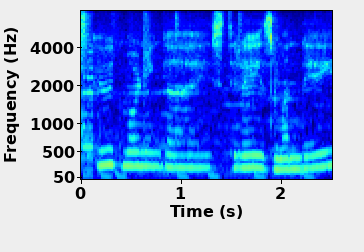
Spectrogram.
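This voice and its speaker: Background music plays beneath a woman's speech. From Tunisia. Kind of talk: casual vlog talk to camera.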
